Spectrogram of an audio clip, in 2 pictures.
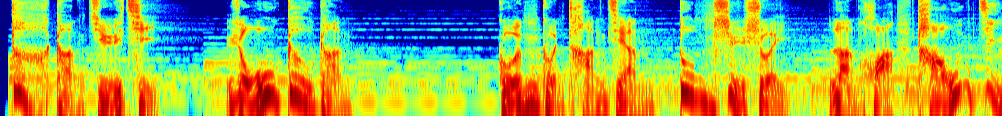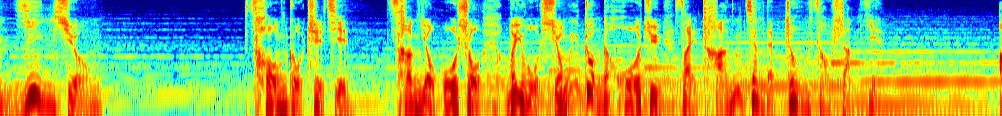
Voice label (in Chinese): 男, 专题; 大港崛起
